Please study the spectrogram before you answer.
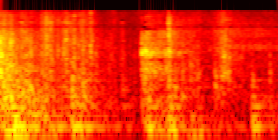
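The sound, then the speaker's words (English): A door is forced open with a shoulder inside a used-clothing dealer's store, giving a few heavy, dull thuds over a steady noisy background. “Now put your shoulder to this door.”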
